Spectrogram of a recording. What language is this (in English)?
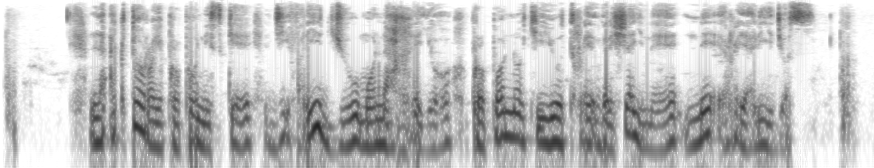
Esperanto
